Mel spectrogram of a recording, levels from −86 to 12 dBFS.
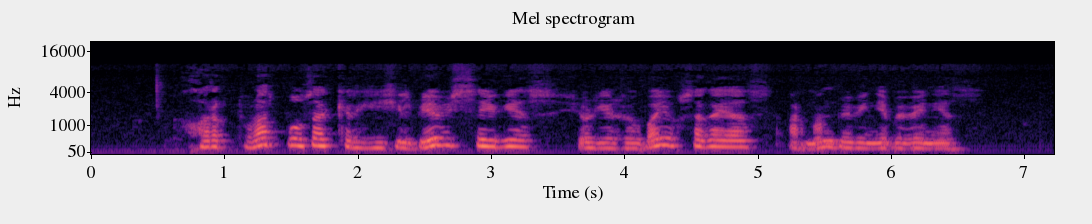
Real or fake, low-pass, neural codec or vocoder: real; 10.8 kHz; none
